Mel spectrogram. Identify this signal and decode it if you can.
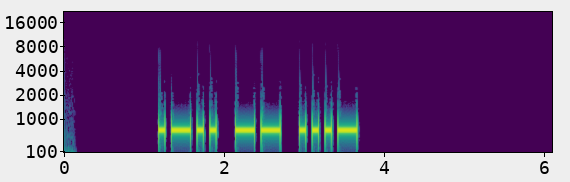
Morse code, heard as a keyed tone, about 15 wpm, 700 Hz. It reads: LMV
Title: USA Call Sign Postfixes - 3 Letters 15wpm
